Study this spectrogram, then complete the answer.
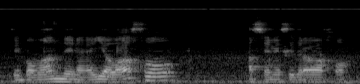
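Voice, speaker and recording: The speaker has a Rioplatense accent and ordinary pitch variation. Noticeable background noise and audible room echo fill the recording. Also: man. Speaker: football podcast co-host. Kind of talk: casual chat.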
